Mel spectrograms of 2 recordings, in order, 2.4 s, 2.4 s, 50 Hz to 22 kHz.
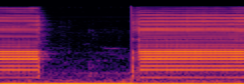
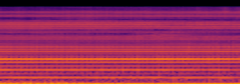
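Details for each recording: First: Vector London 2400 AC/DC TIG welder on aluminium at 200 Hz with the cleaning effect set to 10%: a steady, harsh buzz with a sharp break mid-clip. The AC arc is running with too little cleaning, leaving lots of dirt and stains on the weld. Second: Vector London 2400 AC/DC TIG welder on 2 mm aluminium: a steady, harsh electric buzz at one fixed pitch that holds evenly until it cuts off. A normal AC TIG arc.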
